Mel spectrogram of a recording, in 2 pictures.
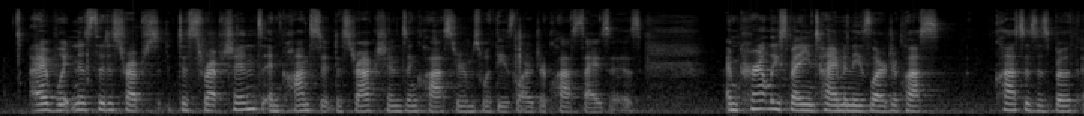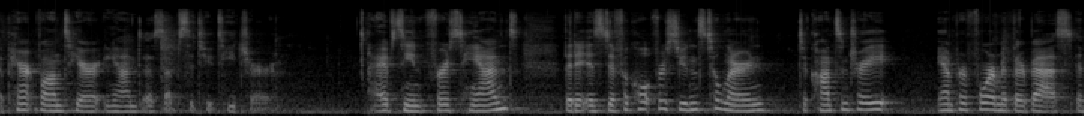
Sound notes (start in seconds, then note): none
